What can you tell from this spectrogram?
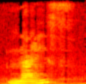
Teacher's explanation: it is a nasal sound the soft palate is lowered the nasal cavity opens up so the air flows through the nose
